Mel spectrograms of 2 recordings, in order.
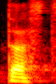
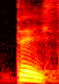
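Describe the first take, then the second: First: The word is pronounced the French way. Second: The word is pronounced the English way. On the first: "c'est bien de le dire à la française" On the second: "souvent les gens me disent Taste"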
